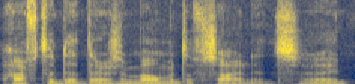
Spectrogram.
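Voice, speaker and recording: A man guiding a meditation and slowly reading a prayer, soft and unhurried, with pauses and fillers. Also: medium pitch, monotone, gravelly, dry recording, clean studio sound. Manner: reads the prayer slowly and firmly. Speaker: meditation guide. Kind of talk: guided meditation.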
